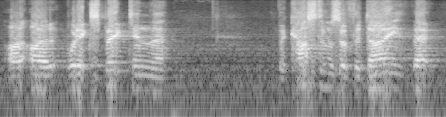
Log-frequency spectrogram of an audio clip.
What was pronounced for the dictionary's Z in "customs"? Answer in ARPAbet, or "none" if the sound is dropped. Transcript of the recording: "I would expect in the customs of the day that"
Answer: Z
